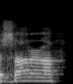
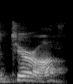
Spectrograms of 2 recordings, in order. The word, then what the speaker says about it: Satir: Solderof, I've been mispronouncing your name incorrectly every time I call you. It's Satir.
